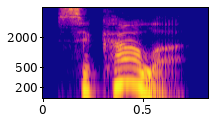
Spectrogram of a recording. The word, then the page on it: cicala: British English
